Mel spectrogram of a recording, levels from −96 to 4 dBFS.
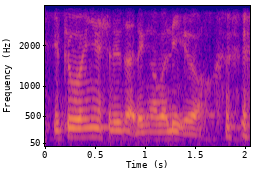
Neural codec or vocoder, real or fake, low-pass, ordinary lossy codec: none; real; 3.6 kHz; Opus, 16 kbps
